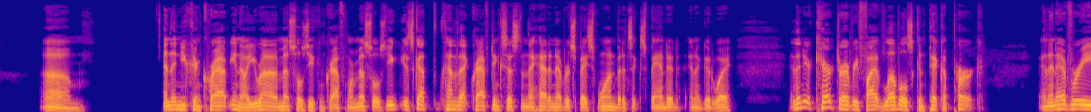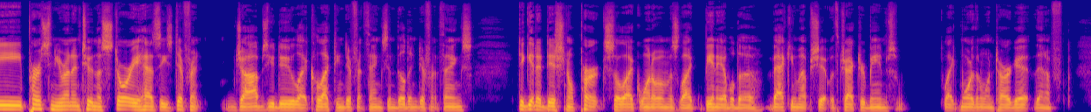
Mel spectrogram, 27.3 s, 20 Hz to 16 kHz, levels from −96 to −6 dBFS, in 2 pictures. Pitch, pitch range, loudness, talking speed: 100 Hz, 95-120 Hz, -25 LUFS, 220 wpm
